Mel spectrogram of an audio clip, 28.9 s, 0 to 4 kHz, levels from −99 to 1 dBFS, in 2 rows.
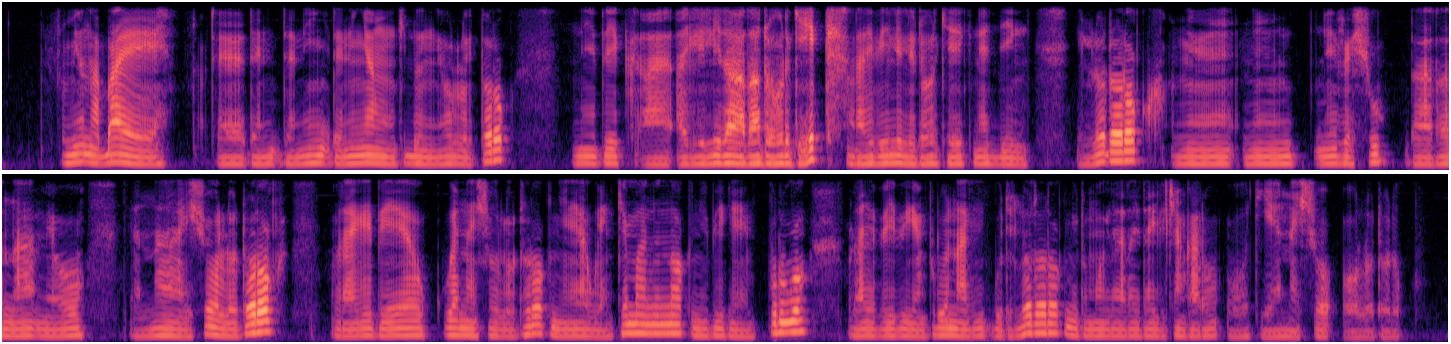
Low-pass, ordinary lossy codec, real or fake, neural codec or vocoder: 3.6 kHz; none; real; none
